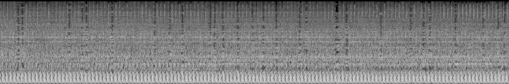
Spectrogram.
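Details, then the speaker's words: 1977 Agway 1500 W permanent-magnet generator running on tank fuel, carburetor diaphragm drawing fuel though hardening was suspected: steady, even chug at constant speed with no hunting or stumbling; runs well. "spe yeah so it sounds like it runs pretty good there I just put gas in it there and that diaphragm seemed to pull it out of that tank"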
